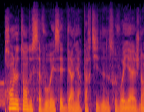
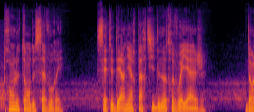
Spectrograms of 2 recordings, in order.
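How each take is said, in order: First: It is read quickly without any internal pauses. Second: It pauses after savourer and after voyage. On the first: The speaker calls it wrong. "j'ai fait une phrase d'un coup" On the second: The speaker calls it right. "j'ai coupé après savourer... Et ensuite j'ai coupé après voyage"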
